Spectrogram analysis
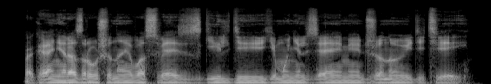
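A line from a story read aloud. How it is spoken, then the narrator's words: Said through teeth. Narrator (Russian): процедил Эдуард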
